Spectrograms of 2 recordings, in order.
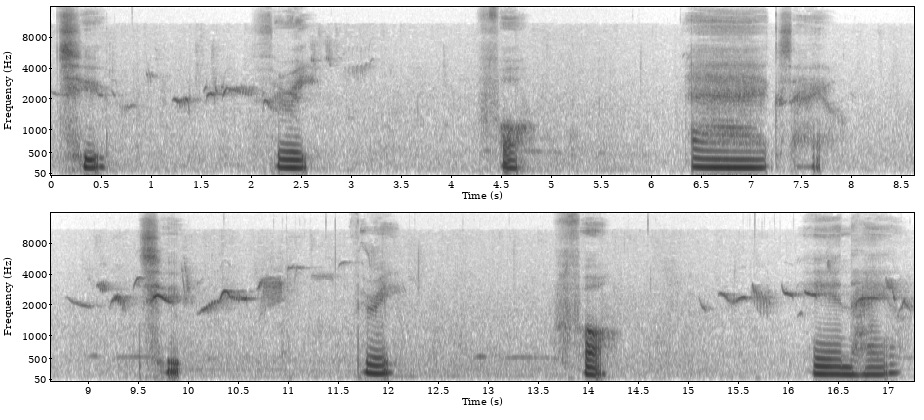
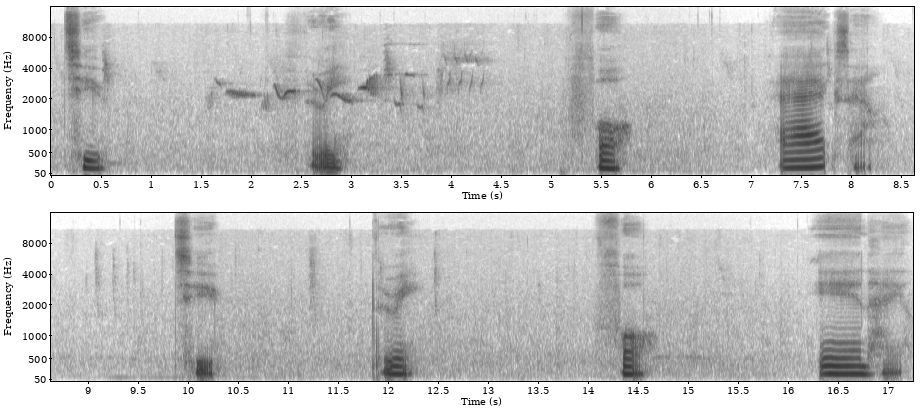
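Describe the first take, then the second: No difference in how they are said.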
